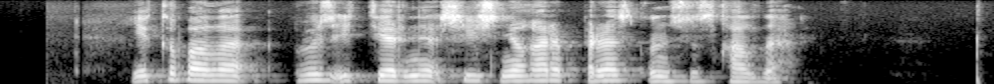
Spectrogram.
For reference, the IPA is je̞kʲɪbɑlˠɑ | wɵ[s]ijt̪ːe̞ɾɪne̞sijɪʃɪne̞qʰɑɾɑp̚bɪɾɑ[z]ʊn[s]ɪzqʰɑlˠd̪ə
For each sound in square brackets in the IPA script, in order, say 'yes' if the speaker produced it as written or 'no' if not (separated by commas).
no, yes, yes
